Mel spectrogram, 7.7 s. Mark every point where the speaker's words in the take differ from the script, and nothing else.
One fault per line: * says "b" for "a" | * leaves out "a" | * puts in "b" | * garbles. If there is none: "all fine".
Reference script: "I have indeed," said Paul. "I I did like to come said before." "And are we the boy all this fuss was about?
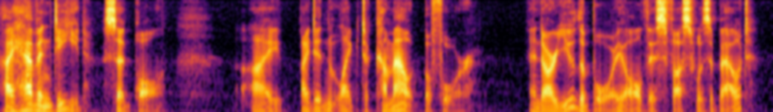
* says "didn't" for "did"
* says "out" for "said"
* says "you" for "we"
